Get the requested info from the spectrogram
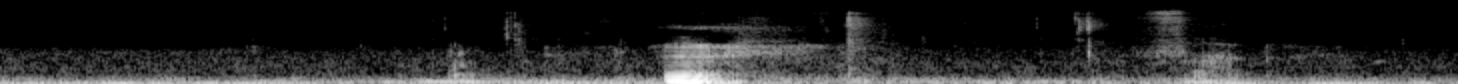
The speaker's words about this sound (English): I'm sipping on orange juice, and I don't think I shook the bottle. I shake the bottle? Damn.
